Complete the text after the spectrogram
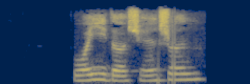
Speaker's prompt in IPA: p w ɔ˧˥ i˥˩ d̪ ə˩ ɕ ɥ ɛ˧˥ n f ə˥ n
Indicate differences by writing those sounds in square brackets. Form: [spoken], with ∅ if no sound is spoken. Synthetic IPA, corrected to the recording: p w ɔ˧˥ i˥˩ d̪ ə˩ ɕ ɥ ɛ˧˥ n [ʂ] ə˥ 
